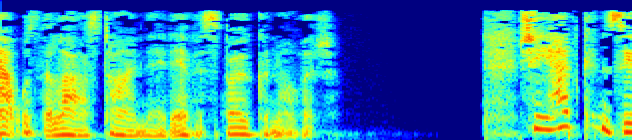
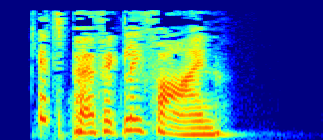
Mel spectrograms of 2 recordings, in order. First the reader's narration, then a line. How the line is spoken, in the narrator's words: she'd said curtly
